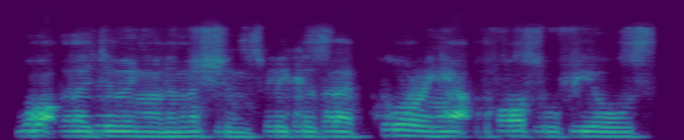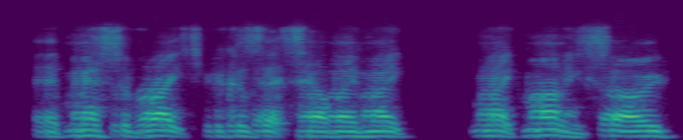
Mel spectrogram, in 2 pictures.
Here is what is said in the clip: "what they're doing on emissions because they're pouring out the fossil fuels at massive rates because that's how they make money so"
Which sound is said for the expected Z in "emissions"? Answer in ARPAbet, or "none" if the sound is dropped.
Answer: Z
